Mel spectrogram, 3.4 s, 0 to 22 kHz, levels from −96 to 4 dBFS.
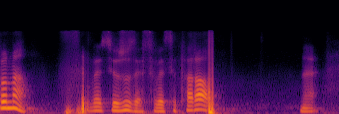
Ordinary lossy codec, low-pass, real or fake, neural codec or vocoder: none; 7.2 kHz; fake; codec, 24 kHz, 0.9 kbps, WavTokenizer, large speech release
